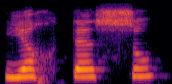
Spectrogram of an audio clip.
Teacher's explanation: ہمارا heavy letter پورا ادا کریں گے، صاد کی سیری ہم نے واضح کرنی ہے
